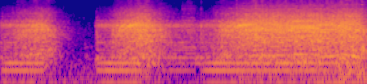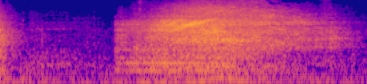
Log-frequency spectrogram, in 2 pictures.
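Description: Electric drill with a twist bit boring a hole through a wooden board, wood chips spraying around the bit. The motor runs in three bursts with short pauses between: a short one, then two longer runs.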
